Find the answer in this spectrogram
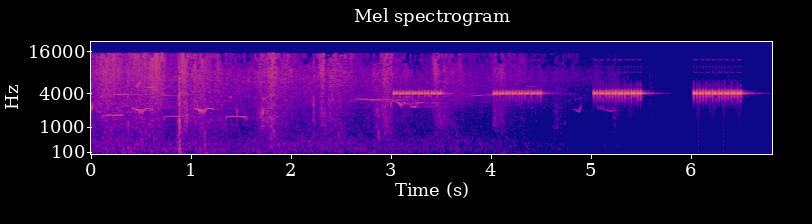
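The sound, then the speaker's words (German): An alarm clock, still set from the day before, rings at seven o'clock in four repeated bursts of rapid high-pitched beeping, each about half a second long and growing louder, after some soft rustling and faint chirps. “Äh, äh, äh, wieso klingelt das blöde Teil so früh? Ist doch erst sieben.”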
